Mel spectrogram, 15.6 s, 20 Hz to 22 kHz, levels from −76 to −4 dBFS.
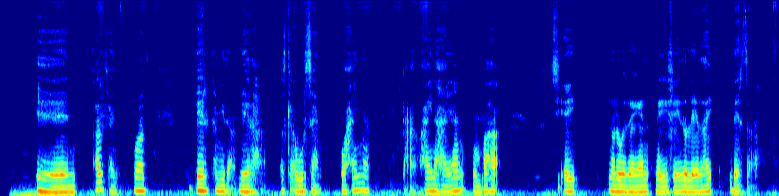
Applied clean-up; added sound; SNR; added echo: none; none; none; none.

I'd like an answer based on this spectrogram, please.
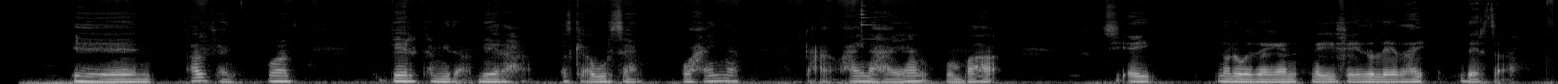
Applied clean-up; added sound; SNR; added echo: none; Bell; 20 dB; none.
